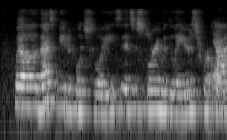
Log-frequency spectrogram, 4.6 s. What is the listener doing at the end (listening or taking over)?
taking over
